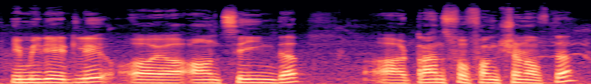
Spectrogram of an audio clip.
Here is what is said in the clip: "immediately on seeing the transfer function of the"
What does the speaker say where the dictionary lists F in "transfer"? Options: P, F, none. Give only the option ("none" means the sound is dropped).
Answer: F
